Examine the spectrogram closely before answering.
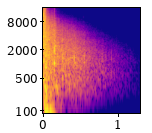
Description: mid, shot rocket; ACE3; Arma3; CookoffSounds

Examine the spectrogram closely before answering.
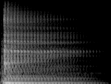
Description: arrow miss

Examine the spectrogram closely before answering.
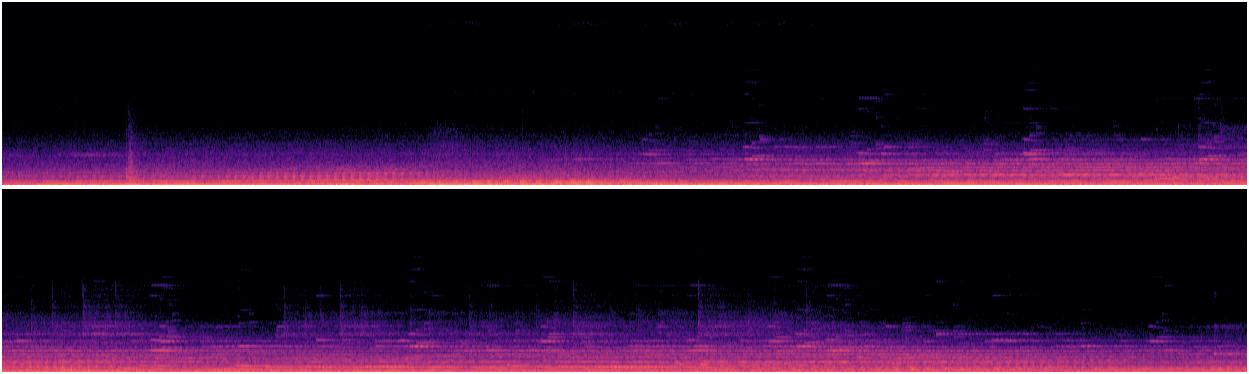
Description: music space; omega

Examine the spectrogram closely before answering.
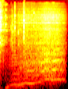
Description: Rappel Start; AdvancedRappelling

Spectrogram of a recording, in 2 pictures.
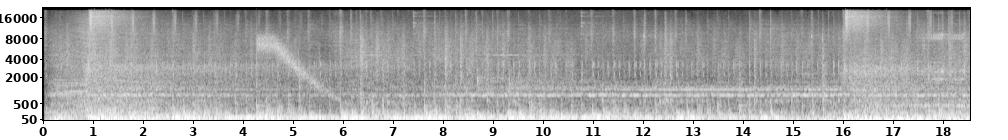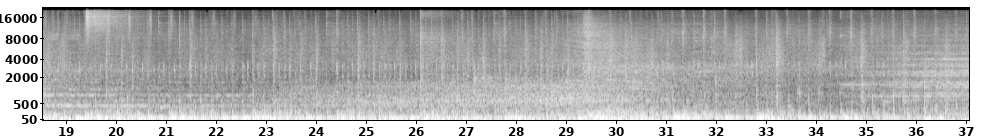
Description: music danger; freelancer-hd-edition

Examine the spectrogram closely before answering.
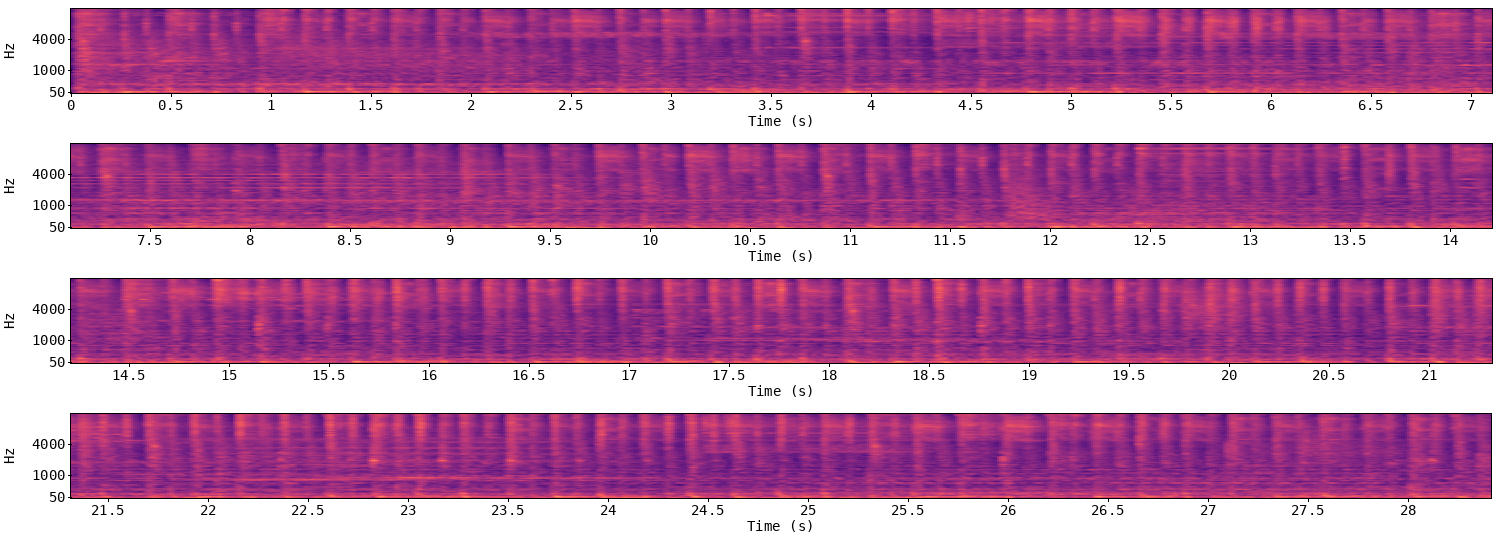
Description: music battle; freelancer-hd-edition; tau

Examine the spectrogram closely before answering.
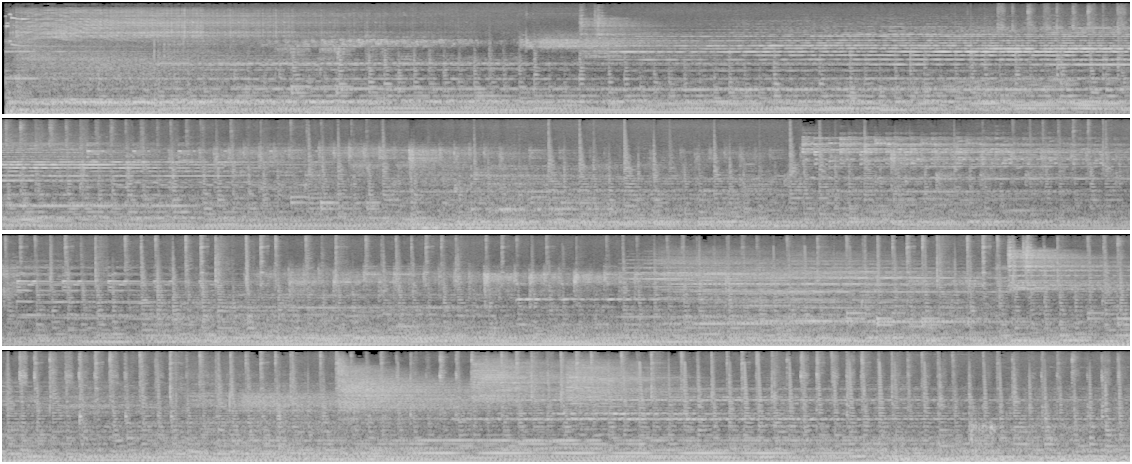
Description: music danger; freelancer-hd-edition; tau

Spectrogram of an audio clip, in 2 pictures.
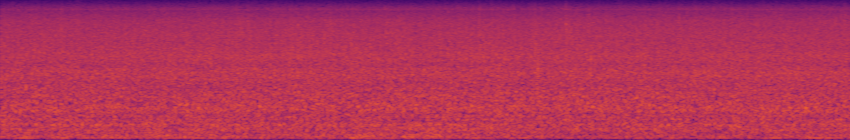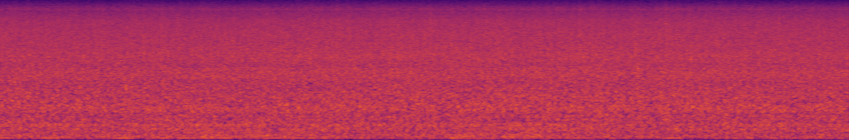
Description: rain, ambience

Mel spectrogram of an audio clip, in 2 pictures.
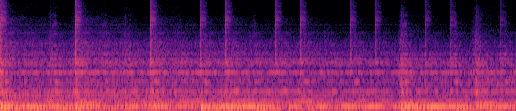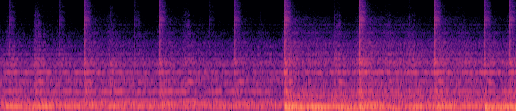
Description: music anticipation motiv; freelancer-hd-edition

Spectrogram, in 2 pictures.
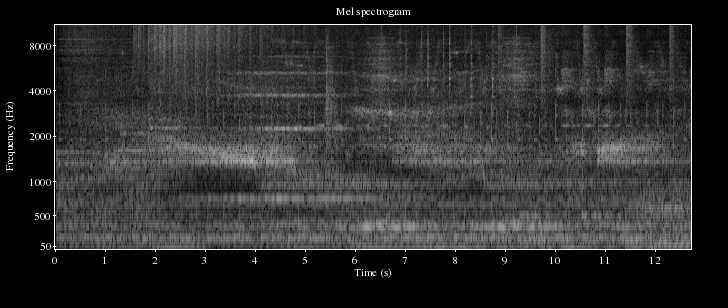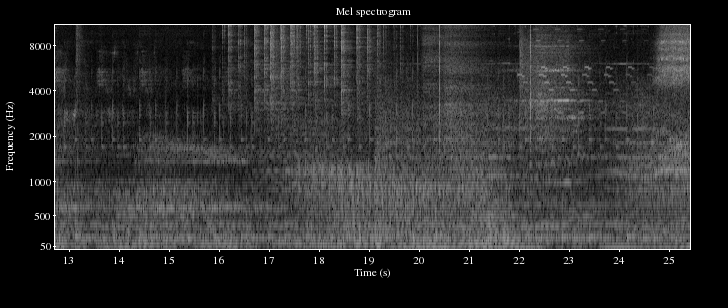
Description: music danger; freelancer-hd-edition; omicron

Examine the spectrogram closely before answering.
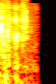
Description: step dirt, footsteps

